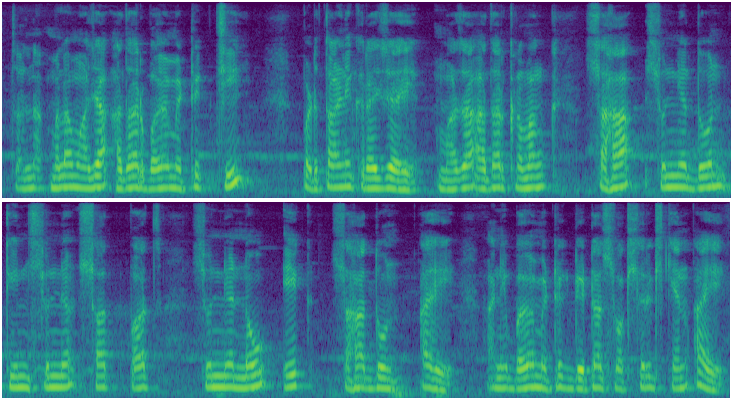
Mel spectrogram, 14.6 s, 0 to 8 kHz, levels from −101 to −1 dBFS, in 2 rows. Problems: constant background noise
